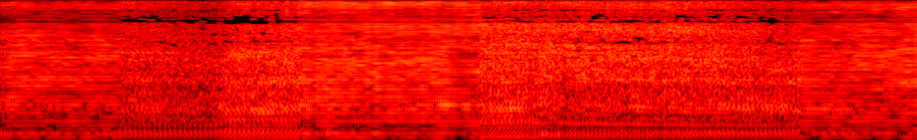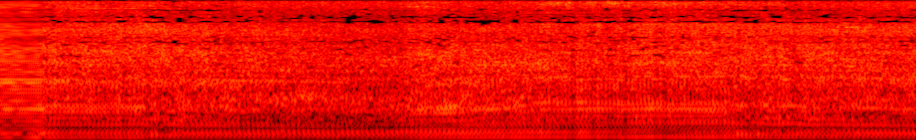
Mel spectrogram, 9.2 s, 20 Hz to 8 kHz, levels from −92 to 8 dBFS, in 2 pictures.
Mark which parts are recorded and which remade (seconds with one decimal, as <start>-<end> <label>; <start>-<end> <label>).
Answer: 0.0-0.6 remade; 0.6-1.5 recorded; 1.5-2.4 remade; 2.4-4.0 recorded; 4.0-4.8 remade; 4.8-9.2 recorded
